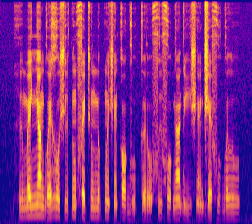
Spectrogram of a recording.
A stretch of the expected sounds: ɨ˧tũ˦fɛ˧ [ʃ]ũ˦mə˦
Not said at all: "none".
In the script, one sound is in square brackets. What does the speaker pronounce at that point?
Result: t͡ʃ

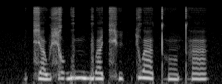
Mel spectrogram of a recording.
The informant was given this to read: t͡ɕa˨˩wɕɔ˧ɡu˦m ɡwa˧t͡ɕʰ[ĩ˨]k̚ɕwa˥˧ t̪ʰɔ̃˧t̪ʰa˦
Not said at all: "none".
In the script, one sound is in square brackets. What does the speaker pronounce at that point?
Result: i˨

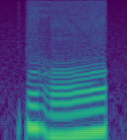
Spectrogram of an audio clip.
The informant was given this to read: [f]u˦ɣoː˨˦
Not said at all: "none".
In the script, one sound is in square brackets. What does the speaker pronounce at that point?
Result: p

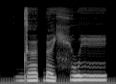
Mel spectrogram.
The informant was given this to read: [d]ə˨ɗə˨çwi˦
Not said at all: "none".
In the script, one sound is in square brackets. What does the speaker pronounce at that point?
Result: d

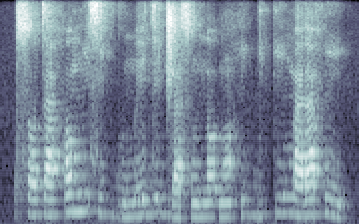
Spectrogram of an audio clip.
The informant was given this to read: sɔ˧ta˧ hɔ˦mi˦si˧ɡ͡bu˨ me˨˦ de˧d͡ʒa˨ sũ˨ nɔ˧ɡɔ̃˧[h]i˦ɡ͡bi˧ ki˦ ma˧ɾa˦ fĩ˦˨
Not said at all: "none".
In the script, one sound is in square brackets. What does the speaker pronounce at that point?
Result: h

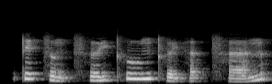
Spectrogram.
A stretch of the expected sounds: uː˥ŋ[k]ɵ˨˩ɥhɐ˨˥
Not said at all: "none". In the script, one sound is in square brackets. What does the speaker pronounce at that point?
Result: kʰ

